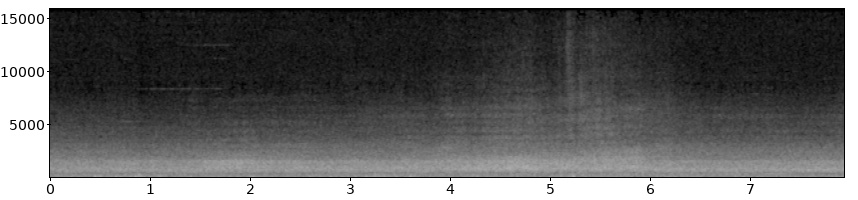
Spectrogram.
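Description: Steady distant rolling noise of a long passenger train moving away along the track.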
